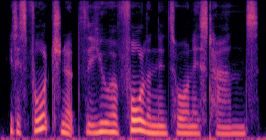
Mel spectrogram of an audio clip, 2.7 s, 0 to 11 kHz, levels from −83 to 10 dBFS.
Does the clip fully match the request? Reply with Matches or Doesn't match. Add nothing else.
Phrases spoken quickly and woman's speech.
Matches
